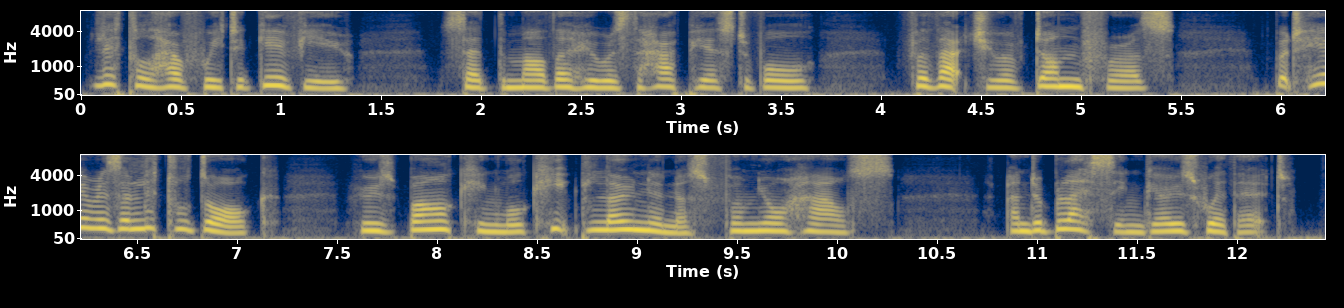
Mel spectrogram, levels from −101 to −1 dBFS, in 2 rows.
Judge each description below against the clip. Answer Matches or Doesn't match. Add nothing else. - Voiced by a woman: Matches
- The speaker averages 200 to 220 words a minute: Matches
